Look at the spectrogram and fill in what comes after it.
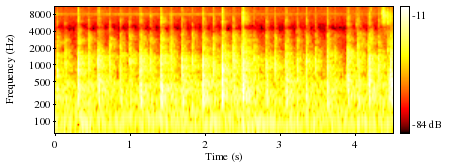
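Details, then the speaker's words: Manual chest percussion with cupped hands over the left lower lobe posterior segment, volunteer prone on a table with a pillow under the chest, 90-second demonstration: rapid, even hollow pops, about 220 a minute, for airway clearance. "we want strong wrists loose hands so that we can create a popping not a flapping or not a slapping sound on the patient"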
